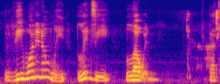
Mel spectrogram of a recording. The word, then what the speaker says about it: Lohan: Irish wish with the one and only Lindsay loen that's how you pronounce is it loen I I will continue to call her Lindsay Lohan and you can Cy that pronunciation out of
